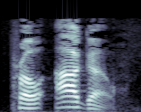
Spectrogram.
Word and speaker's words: proago: The verb translated transgresses is the Greek proago.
